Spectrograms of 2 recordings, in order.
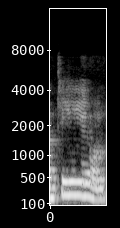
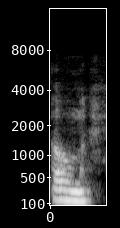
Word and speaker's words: Om: and that word was Om, that word was Om, and it's spelled O-M, but it's pronounced A-U-M, and so we actually want to make all those three sounds, and then Shanti will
